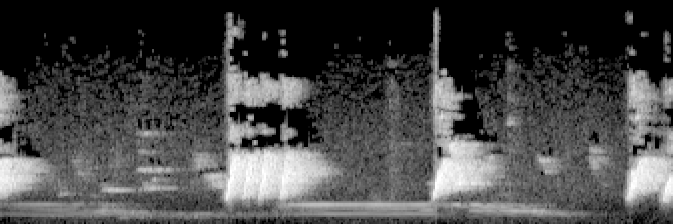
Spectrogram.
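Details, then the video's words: Asian fairy-bluebird: short bursts of rapid, sharp chirps separated by pauses, over a steady low harmonic tone that persists through most of the recording. "Tiếng chim Thanh Lam(Chim Lam) | The sound of the bird Irena puella"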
